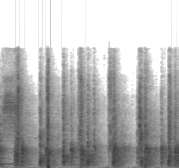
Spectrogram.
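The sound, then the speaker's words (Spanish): A small group claps briefly, a quick irregular patter of sharp hand claps that overlap a little, lasting under two seconds with no voices. “aplauso muchachos.”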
